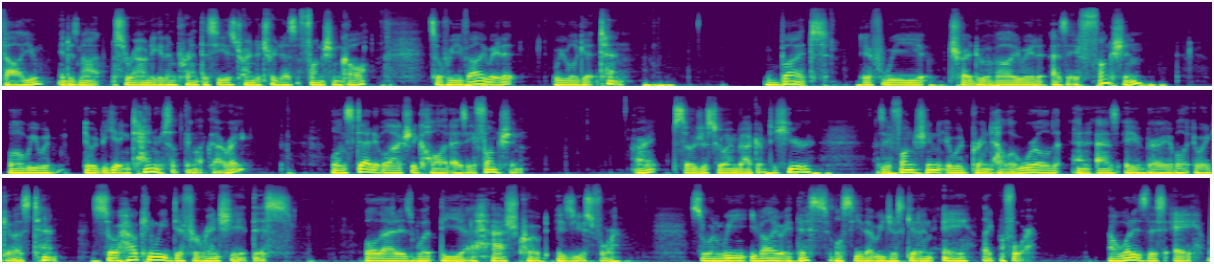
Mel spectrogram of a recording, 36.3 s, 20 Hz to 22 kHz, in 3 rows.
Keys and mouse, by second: 4.7 ctrl+c, 6.5 ctrl+n, 8.3 Return, 8.5-8.9 ctrl+n, 9.2 ctrl+p, 9.5 Tab, 9.8-10.2 ctrl+n, 10.3-10.9 ctrl+p, 11.2 ctrl+n, 11.4 ctrl+n, 15.0 ctrl+c, 18.7-19.4 ctrl+p, 19.7 ctrl+n, 19.9 ctrl+n, 20.1 ctrl+n, 20.8 ctrl+space, 20.9 ctrl+n, 21.1 ctrl+n, 21.8 ctrl+g, 22.0 ctrl+p, 22.2 ctrl+p, 22.4 ctrl+p, 22.8 ctrl+space, 22.8 ctrl+n, 23.3 ctrl+g, 24.5-24.9 ctrl+n, 25.1 ctrl+n, 25.3 ctrl+n, 25.5 ctrl+n, 27.2 ctrl+p, 27.4 ctrl+p, 27.7 ctrl+p, 27.9 ctrl+p, 28.3 ctrl+e, 28.7-29.1 ctrl+b, 29.5 ctrl+f, 29.7 ctrl+f, 30.0 ctrl+n, 30.2 ctrl+n, 31.6 ctrl+c, 31.7-32.0 ctrl+n, 32.1-32.5 ctrl+p, 32.7 ctrl+n, 33.0 ctrl+n.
